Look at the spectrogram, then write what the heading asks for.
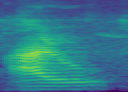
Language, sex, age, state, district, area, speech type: Assamese, male, 60+, Assam, Lakhimpur, urban, spontaneous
